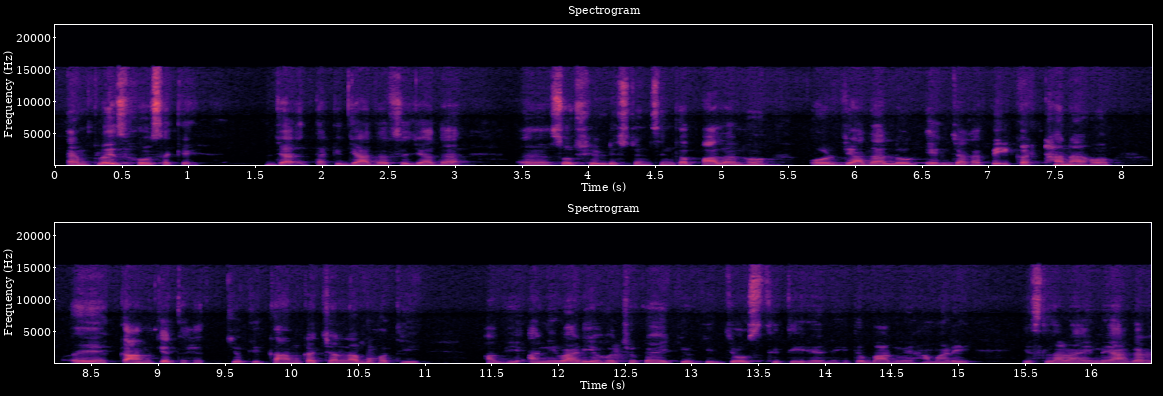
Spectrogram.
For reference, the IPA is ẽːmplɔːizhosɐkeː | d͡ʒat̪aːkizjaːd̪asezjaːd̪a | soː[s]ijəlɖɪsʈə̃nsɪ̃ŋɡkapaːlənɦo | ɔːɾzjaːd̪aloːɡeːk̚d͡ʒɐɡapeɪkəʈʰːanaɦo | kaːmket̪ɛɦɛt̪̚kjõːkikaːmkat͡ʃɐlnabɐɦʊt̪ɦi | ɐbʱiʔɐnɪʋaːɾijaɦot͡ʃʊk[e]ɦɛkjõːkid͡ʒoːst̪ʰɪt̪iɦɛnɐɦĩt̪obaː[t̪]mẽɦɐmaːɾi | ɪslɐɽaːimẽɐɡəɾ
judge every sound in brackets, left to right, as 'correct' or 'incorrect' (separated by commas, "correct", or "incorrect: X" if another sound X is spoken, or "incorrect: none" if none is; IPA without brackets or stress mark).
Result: incorrect: ʃ, incorrect: a, incorrect: d̪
